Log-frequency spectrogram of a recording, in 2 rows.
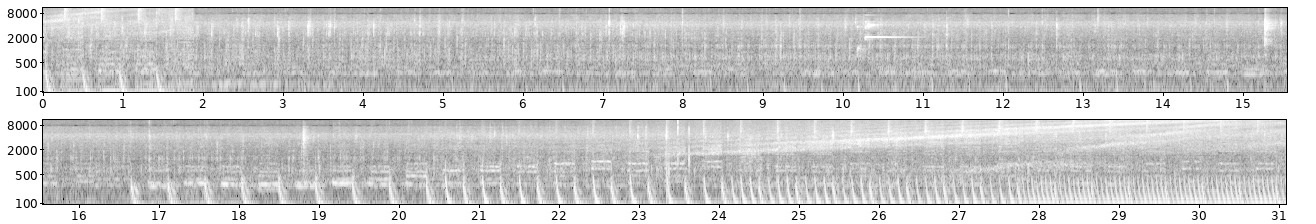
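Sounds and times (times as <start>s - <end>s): water boiling and bubbling: 0.0s - 31.0s
short high tone: 10.2s - 11.0s.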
